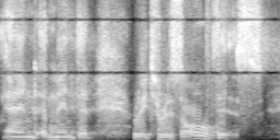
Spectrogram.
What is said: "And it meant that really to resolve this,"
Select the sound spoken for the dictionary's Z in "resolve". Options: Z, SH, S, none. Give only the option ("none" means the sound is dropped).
Z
